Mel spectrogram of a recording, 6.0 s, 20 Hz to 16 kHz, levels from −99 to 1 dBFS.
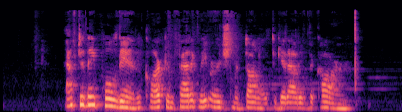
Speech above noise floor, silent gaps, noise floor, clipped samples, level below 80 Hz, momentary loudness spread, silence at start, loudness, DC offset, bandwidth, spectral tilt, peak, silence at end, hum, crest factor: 54 dB; none; -76 dBFS; under 0.1%; -68 dBFS; 11 LU; 1 s; -23 LUFS; under 0.1%; 11.5 kHz; -6 dB/octave; -6 dBFS; 0.7 s; none; 18 dB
